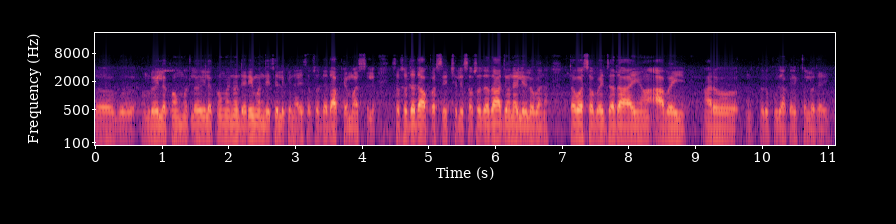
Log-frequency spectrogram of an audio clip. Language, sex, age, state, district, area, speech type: Maithili, male, 60+, Bihar, Purnia, rural, spontaneous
